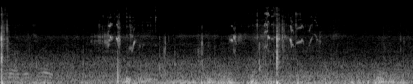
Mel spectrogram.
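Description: Handling noise of a body-worn camera rubbing against a shirt, with wind on the microphone and a few sharp knocks.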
